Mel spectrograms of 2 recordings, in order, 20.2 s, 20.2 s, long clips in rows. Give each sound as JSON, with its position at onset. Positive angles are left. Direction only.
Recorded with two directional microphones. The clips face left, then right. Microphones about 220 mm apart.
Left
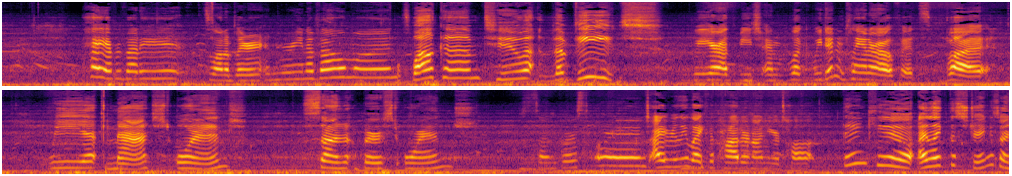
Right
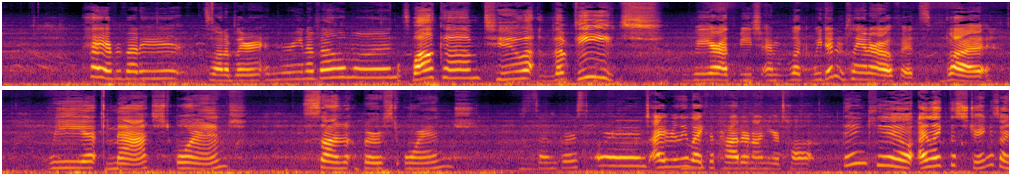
{"t": 0.8, "sound": "speech", "side_deg": -10}
{"t": 4.1, "sound": "speech", "side_deg": 10}
{"t": 6.9, "sound": "a woman's voice", "side_deg": -5}
{"t": 10.6, "sound": "speech", "side_deg": 0}
{"t": 15.7, "sound": "a woman's voice", "side_deg": -10}
{"t": 18.5, "sound": "speech", "side_deg": 10}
